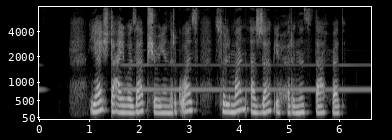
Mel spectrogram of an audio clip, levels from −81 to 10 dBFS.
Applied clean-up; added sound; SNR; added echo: none; Wind instrument, woodwind instrument; 18 dB; none.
